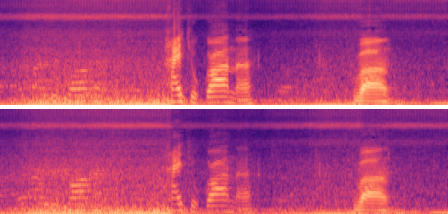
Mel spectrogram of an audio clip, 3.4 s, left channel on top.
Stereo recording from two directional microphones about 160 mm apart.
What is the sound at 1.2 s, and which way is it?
Speech, 35° left (ahead or behind).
